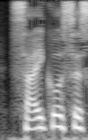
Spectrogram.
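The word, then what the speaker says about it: psychosis: जब कोई समस्या पूर्ण विकसित मानसिक विकार फुल ब्लोन मेंटल डिसऑर्डर का रूप ले लेती है तो उसे साइकोसिस साइकोसिस माइनस उच्चारण साइकोसिस कहा जाता है।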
